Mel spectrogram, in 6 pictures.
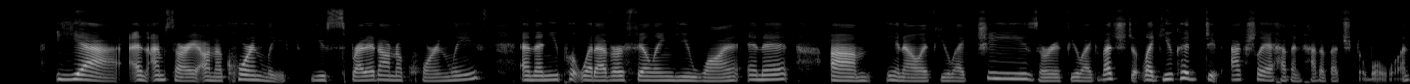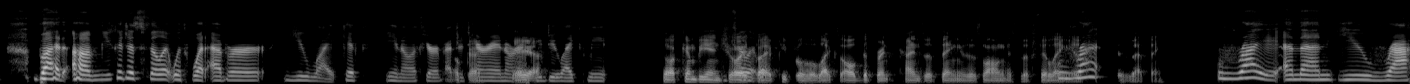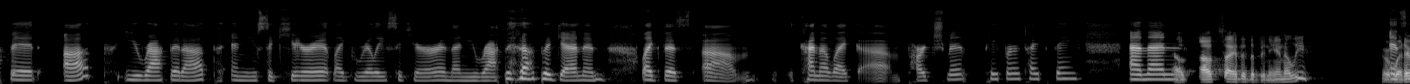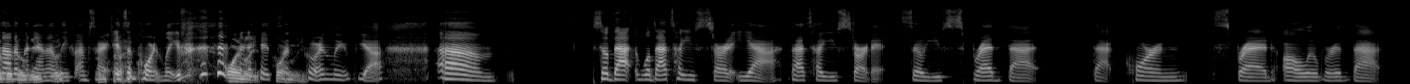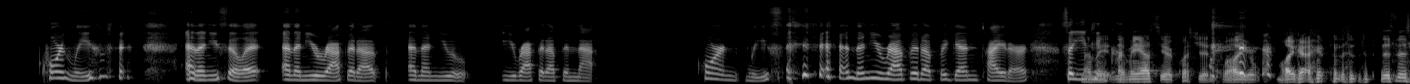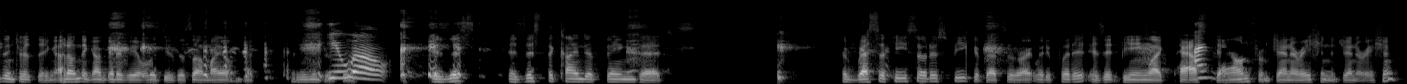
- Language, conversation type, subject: English, unstructured, How do family or cultural traditions shape your sense of belonging?
- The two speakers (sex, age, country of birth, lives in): female, 40-44, United States, United States; male, 55-59, United States, United States
- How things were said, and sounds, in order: other background noise; laughing while speaking: "But"; laughing while speaking: "up"; laughing while speaking: "sorry"; laugh; chuckle; giggle; laugh; unintelligible speech; chuckle; laughing while speaking: "this is interesting. I don't think I'm gonna be able to do"; laugh; laugh; chuckle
